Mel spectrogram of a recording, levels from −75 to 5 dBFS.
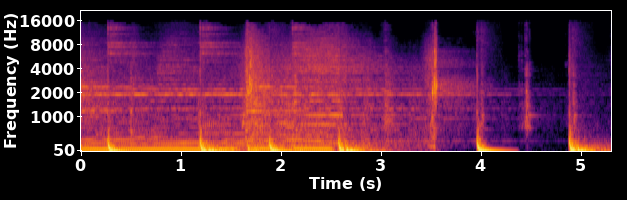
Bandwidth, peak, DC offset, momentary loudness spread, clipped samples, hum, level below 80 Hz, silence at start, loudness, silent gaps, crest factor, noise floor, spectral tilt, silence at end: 16 kHz; 0 dBFS; under 0.1%; 13 LU; 0.1%; none; -16 dBFS; 0 s; -13 LUFS; none; 12 dB; -33 dBFS; -4.5 dB/octave; 0 s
